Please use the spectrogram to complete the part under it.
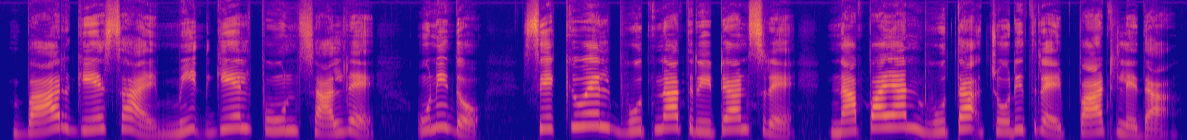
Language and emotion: Santali, neutral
